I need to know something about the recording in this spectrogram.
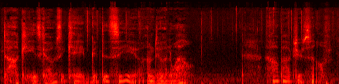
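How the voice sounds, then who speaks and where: A man hosting an ASMR livestream, speaking in a gentle, mostly unvoiced whisper and repeating phrases unhurriedly. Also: mid-range voice, very animated, unhurried, creaky. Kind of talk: ASMR, greeting viewers and tracing their names.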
